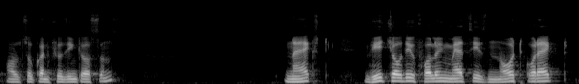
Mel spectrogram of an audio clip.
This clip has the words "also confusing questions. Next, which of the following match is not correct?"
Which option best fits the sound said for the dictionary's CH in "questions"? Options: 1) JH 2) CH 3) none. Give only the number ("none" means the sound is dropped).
3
